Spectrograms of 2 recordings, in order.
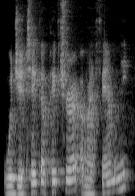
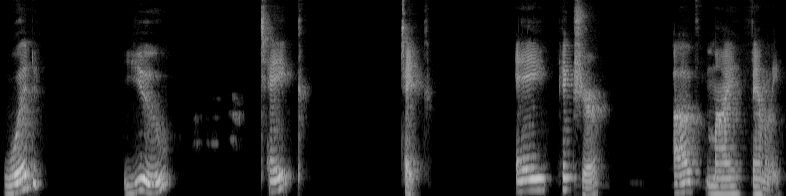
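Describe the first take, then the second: First: The words run together with natural rhythm. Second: Every sound is said fully, without rhythm. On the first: The speaker calls it right. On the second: The speaker calls it wrong.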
